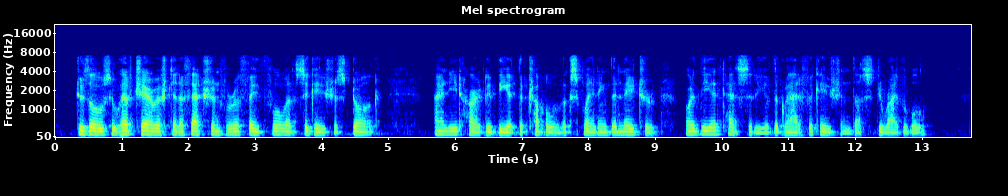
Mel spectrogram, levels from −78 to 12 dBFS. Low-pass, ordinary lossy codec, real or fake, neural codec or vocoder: 7.2 kHz; MP3, 48 kbps; fake; codec, 16 kHz, 4.8 kbps, FACodec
